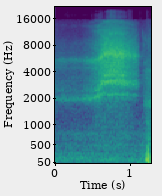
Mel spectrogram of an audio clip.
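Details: Vocal imitation of a venous Doppler signal at the popliteal region, heard in assessment of acute lower-limb ischemia: a soft, rising, non-pulsatile whoosh, unlike the pulsed arterial signal.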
